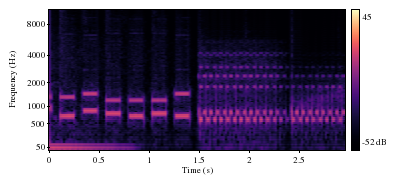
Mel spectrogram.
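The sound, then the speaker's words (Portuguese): Telephone keypad dialing tones from a phone call being placed: six short, evenly spaced tone bursts in quick succession, then a steady continuous line tone that shifts slightly near the end and continues alone to the close. “Liga pro R7 aí.”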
